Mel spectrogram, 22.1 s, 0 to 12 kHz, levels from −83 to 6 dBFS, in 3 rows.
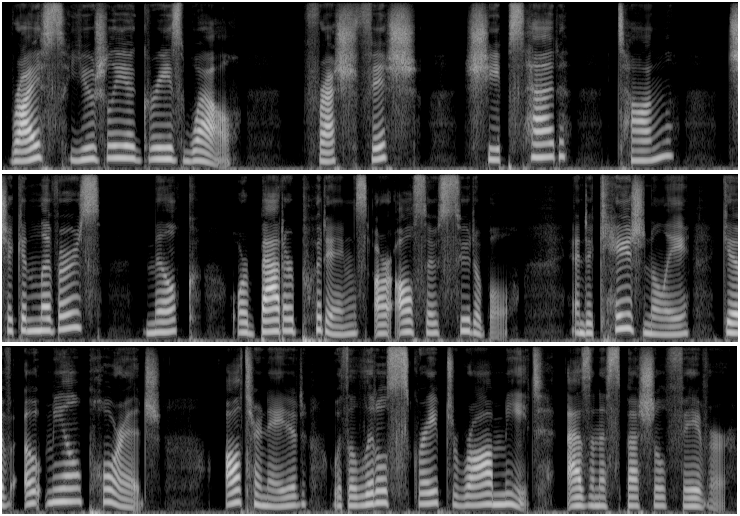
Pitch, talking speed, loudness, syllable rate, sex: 205 Hz, 90 wpm, -21 LUFS, 3.6 syllables/s, female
